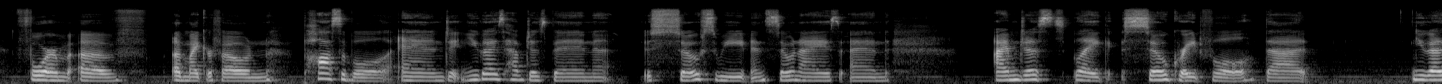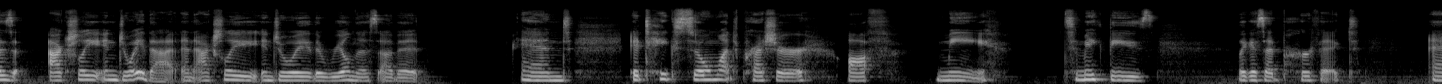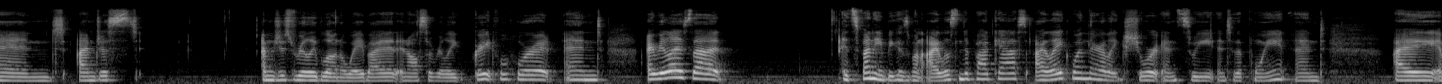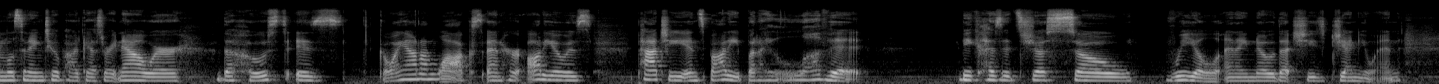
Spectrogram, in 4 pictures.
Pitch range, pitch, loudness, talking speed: 175-210 Hz, 190 Hz, -25 LUFS, 135 wpm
